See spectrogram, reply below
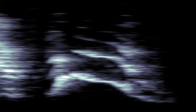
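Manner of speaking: very high-pitched, loud yell.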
